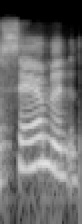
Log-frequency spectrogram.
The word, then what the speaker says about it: salmon: black yeah black okay so salmon the l is silent it's not a lot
